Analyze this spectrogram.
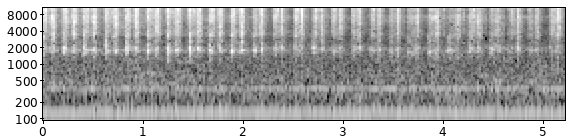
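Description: Chili flakes being ground from a hand-twisted spice grinder: a fast, even run of dry clicks, several a second.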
